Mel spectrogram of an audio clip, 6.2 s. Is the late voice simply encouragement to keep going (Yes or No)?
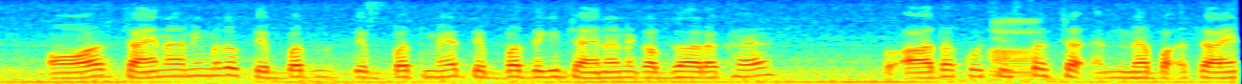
Yes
